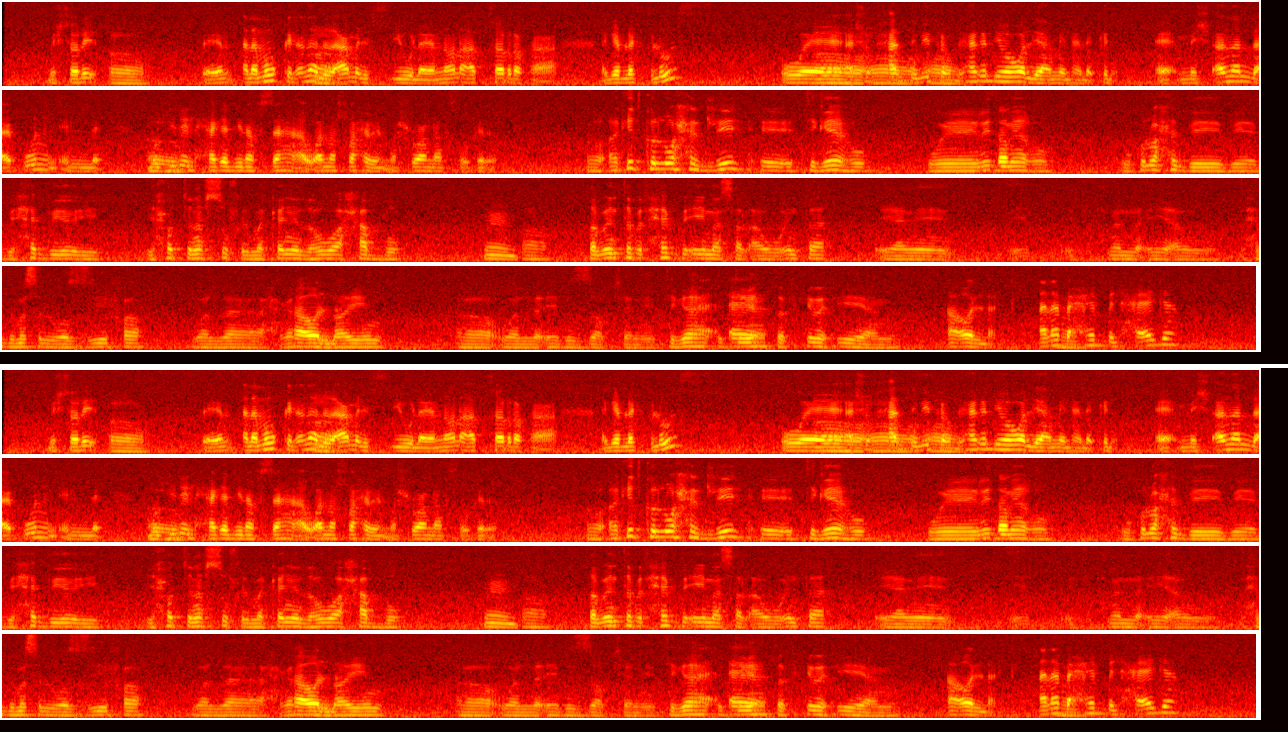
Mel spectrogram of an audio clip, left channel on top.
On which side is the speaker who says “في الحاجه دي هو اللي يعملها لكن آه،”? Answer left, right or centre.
Right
